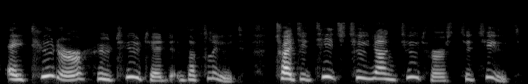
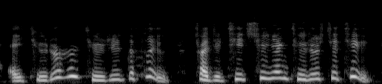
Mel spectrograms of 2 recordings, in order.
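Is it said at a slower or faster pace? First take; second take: slower; faster. First: It is said at a slower pace. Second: It is said at a faster pace.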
